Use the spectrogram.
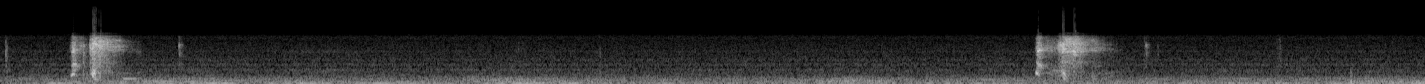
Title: sneezing some more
